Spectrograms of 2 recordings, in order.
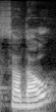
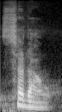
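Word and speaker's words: Sadao: फ्यू ऑफ यू मे say that सदाओ, बट इज in English it's pronunciation will be सडाओ.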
